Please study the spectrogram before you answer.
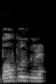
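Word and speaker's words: Bopolu: I said, is there a silent G in that Bopalu, one? Bopalu, that's like, no, not in Bopalu.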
